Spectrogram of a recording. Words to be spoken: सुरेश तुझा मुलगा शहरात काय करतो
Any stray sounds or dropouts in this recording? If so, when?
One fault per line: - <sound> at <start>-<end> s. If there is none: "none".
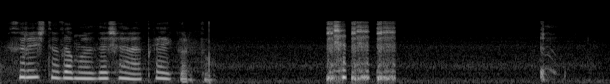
- laugh at 3.3-4.0 s
- cough at 5.4-5.7 s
